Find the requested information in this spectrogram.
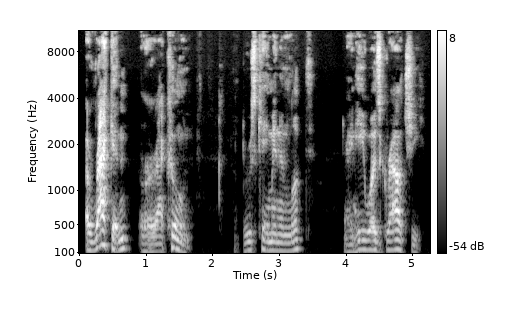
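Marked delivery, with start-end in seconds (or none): none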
